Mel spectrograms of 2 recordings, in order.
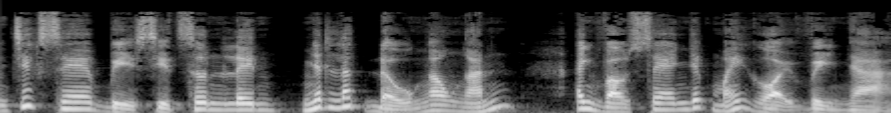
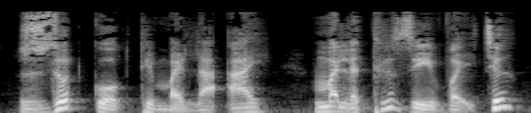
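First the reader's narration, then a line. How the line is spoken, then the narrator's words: Muttering. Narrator (Vietnamese): Miệng của anh liền lẩm bẩm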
